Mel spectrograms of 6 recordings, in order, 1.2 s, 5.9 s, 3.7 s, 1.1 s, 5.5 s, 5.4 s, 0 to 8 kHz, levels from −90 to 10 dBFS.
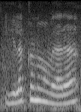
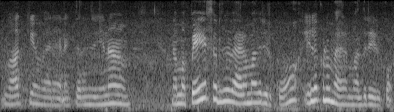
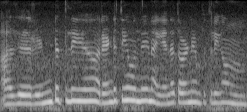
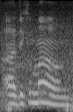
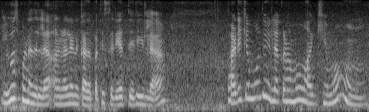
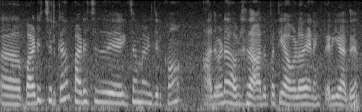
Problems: constant background noise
